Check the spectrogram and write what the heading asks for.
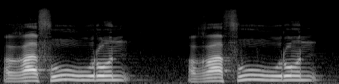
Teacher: غین از کجا ادا می شد؟ از ابتدای حلق، از ابتدای حلق، از اول حلق.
